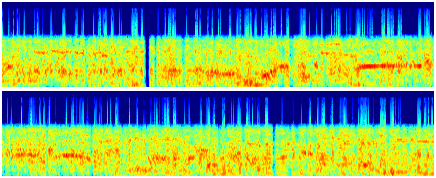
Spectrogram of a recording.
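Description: Loud music with a singing voice over a club sound system, picked up by a phone microphone with a muffled, narrow sound. The singer holds one long note near the middle, and the audio drops out briefly about a second and a half in.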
